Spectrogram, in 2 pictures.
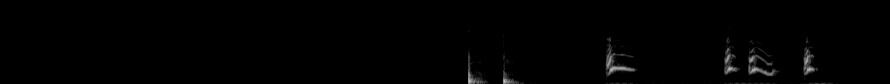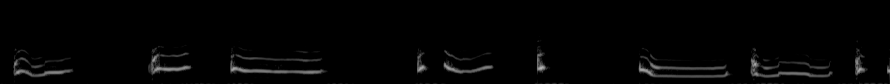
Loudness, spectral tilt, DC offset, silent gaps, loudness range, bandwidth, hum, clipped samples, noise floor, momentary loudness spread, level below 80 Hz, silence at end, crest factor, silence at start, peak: -36 LUFS; -9 dB/octave; under 0.1%; 4.92-5.02 s, 5.47-5.86 s, 8.45-8.62 s; 5 LU; 17.5 kHz; none; under 0.1%; -84 dBFS; 16 LU; -66 dBFS; 0 s; 24 dB; 4.7 s; -14 dBFS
